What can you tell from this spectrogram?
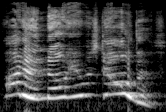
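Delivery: very high, loud astonished squeal; mock surprised mom. Mom imitated finally seeing him, very high squeal. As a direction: squeal it in shock. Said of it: "She's like".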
